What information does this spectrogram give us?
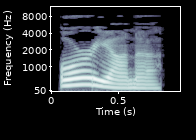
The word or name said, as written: oriahna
